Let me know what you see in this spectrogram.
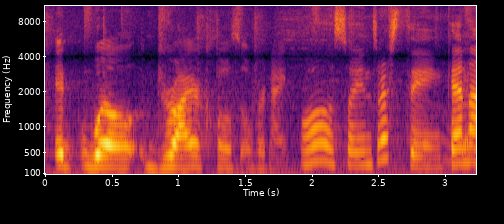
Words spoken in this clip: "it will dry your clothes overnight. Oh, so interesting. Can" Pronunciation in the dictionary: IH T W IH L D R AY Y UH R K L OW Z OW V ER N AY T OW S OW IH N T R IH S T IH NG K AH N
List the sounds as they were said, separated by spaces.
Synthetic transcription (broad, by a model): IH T W IH L D R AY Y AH R K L OW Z OW V ER N AY T OW S OW IH N T R IH S T IH NG K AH N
